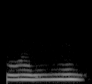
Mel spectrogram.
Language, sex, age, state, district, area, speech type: Manipuri, female, 18-30, Manipur, Kangpokpi, rural, conversation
